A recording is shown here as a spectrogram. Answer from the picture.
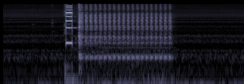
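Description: A short electronic beep about a second in, then a buzzing tone with a fast, even rattle in it that lasts about a second and a half and stops abruptly.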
